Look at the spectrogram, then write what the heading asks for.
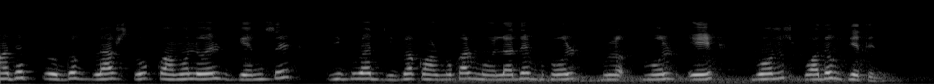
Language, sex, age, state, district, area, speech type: Bengali, female, 18-30, West Bengal, Uttar Dinajpur, urban, read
